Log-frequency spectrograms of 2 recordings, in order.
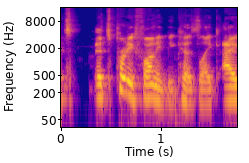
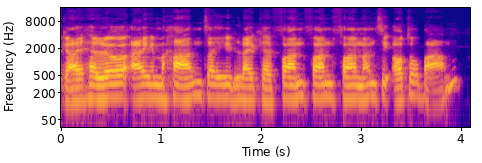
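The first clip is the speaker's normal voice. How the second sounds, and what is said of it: Bad put-on German accent. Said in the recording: “I can't do Irish or Scottish accents, but I can do a German one... it's awful”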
